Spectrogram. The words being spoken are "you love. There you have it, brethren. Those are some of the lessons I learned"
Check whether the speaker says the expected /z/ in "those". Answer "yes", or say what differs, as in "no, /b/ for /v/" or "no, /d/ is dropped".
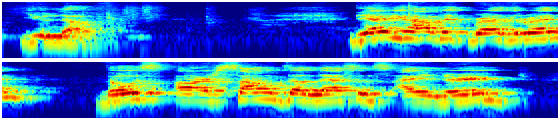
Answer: no, /s/ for /z/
